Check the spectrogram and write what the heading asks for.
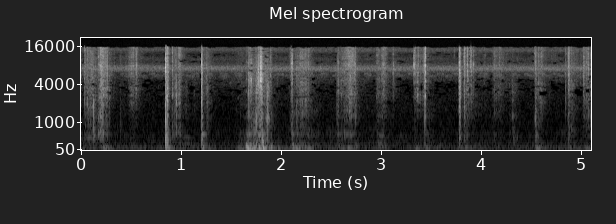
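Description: A machete blade scraping and chopping through clumpy soil, making irregular scrapes and clicks with a duller knock about two seconds in, as soil is dragged back over buried fertilizer.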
